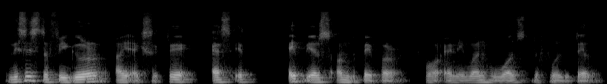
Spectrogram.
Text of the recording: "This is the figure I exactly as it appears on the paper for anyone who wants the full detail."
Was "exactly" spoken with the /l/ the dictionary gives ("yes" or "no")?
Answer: no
